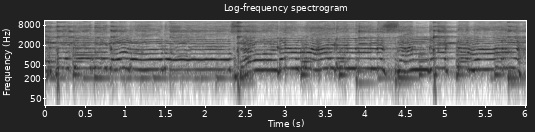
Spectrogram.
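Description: A woman singing a Kannada dollina pada folk song in long, wavering held notes, over drum and small hand-cymbal accompaniment.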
